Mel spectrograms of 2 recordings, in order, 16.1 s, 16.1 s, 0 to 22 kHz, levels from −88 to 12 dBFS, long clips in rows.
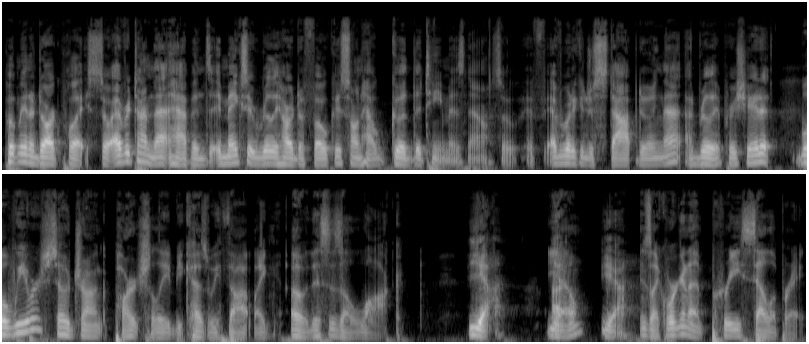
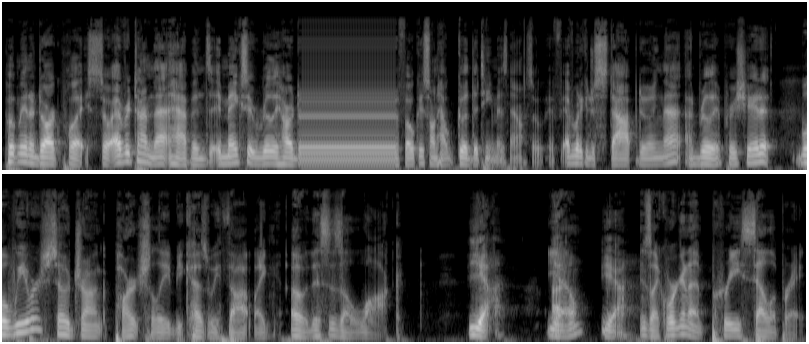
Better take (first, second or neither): first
